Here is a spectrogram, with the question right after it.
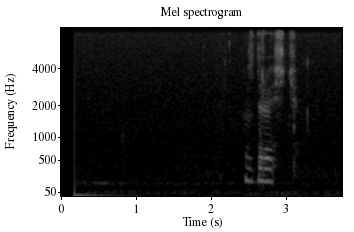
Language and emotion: Russian, neutral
